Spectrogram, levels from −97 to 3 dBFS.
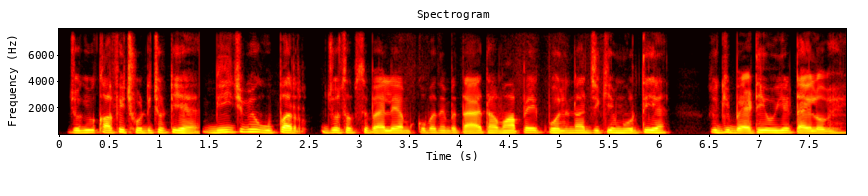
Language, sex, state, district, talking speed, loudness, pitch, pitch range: Hindi, male, Andhra Pradesh, Guntur, 215 wpm, -23 LUFS, 150 Hz, 140-160 Hz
